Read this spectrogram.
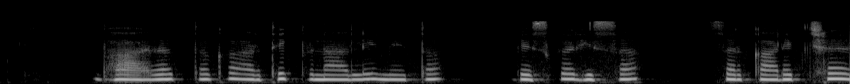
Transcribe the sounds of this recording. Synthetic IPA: bʱaːɾət̪ːəkaɾt̪ʰɪk̚pɾənaːlimẽt̪ɔ | beːskəɾɦɪsːa | səɾkaːɾekt͡ʃʰɛ

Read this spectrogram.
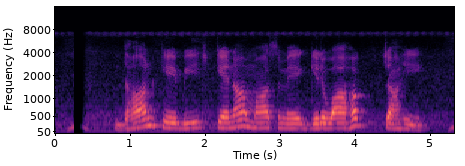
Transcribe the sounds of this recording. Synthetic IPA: d̪ʱaːnkebiːt͡ʃkeːnamaːsmẽɡɪɾʋaːɦək̚ | t͡ʃaːɦiː

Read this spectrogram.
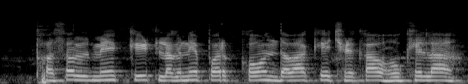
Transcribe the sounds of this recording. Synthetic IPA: pʰəsəlmẽkiːʈʰləɡnepɐɾkɔːnd̪əwaket͡ʃʰɪɽkaɦokʰelaː

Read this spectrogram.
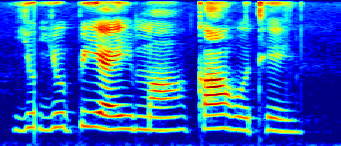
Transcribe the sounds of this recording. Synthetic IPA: jujuːpiːaːimãːkaːɦoːt̪ʰeː

